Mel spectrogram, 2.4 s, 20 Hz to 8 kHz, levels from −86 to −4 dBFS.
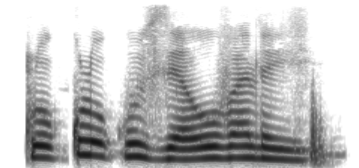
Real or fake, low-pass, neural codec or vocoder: real; 7.2 kHz; none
